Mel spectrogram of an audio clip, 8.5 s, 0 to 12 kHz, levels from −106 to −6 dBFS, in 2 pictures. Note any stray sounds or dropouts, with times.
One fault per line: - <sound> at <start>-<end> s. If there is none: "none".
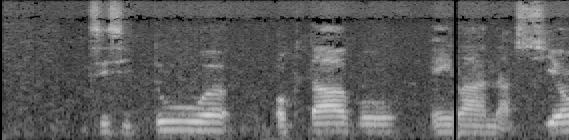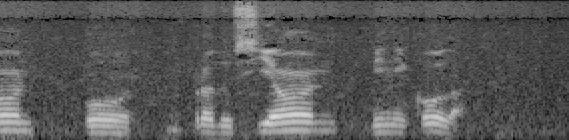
- dropout at 3.4-3.4 s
